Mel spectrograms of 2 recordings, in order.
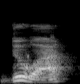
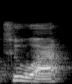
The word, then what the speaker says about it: Duat: Duat, pronounced Duat, also Tuat, Tuat, a Kurt, a Menthes, and a Menti.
